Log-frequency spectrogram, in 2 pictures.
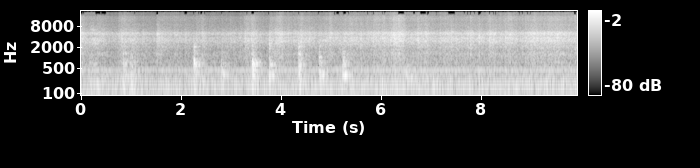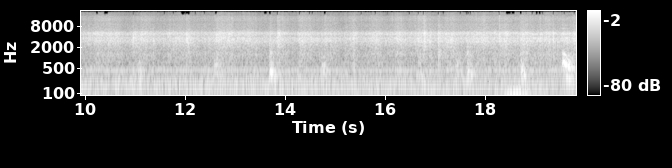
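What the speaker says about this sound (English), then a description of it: "Let's again saute this a little bit so that we get some good flavor in it" Soybeans sauté in a hot pan for a soyabean Manchurian dish, giving a continuous bright sizzle with intermittent scraping stir clicks from a utensil, steady and close throughout with no talking.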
